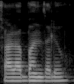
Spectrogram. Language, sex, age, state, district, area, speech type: Goan Konkani, male, 30-45, Goa, Canacona, rural, spontaneous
